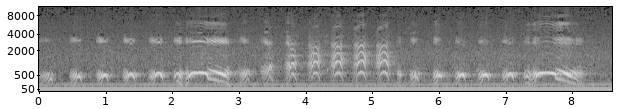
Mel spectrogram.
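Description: A barn owl, also called the white owl or Monkey Face, calls in a long, rhythmic series of short hooting notes, clear, with a few drawn-out inflected calls and a brief burst of higher excited notes midway over a low steady hum.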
